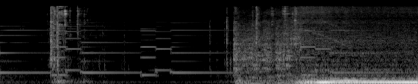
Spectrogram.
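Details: 2011 Ford Super Duty, 6.2 gas V8, first start after replacing the starter/solenoid (it had clicked with no crank): door chimes, a quick crank, then it catches and settles into a strong, steady idle. The starter works and the fault is fixed.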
